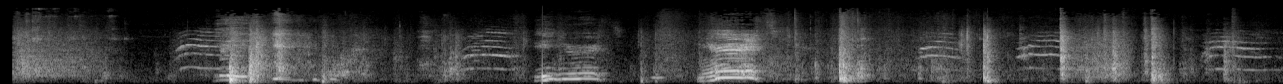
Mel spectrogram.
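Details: Domestic cat reunited with its owners, giving repeated rising-and-falling harmonic meows, several overlapping, mixed with a person talking to it and occasional knocks and thumps indoors.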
